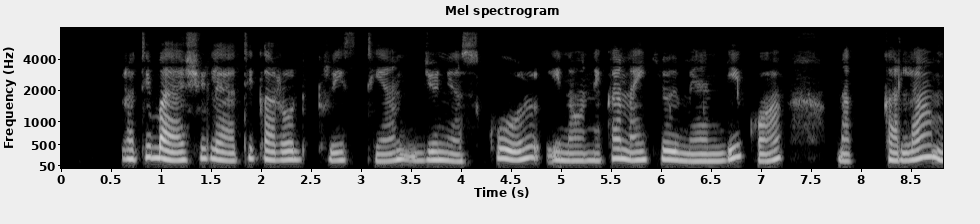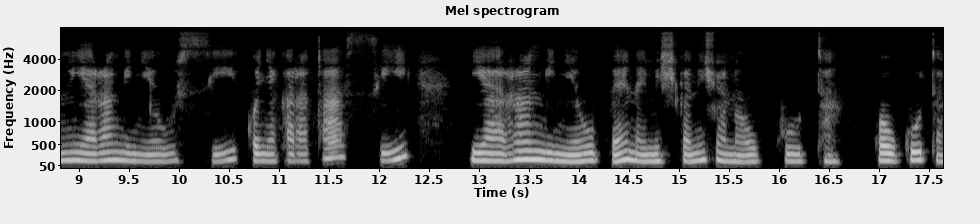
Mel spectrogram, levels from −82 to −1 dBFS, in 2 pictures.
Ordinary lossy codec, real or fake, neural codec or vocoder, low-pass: AAC, 48 kbps; real; none; 7.2 kHz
